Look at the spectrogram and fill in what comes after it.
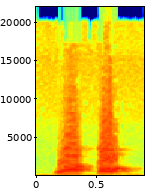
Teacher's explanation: baknya juga qalqalah kubro, dibaca memantul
